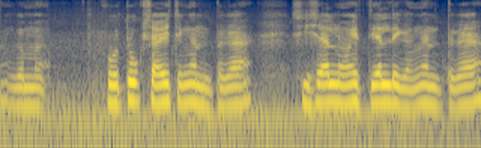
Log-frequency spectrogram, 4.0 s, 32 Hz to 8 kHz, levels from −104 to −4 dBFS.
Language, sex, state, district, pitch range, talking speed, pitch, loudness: Wancho, male, Arunachal Pradesh, Longding, 145-170 Hz, 150 wpm, 160 Hz, -15 LUFS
